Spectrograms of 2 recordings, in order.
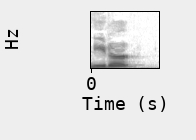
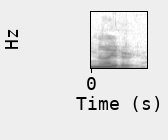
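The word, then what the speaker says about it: Neidert: on your radar Nick how do you say his name neater Miami Marlins Schneider Nikki nighter Nikki nighter thinking goodness that he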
